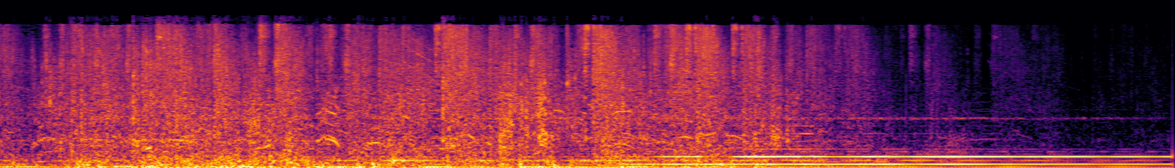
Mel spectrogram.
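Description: Volleys of rifle fire from rebels shooting out of fire pits at British troops make a dense, continuous crackle of overlapping shots, loud throughout, with a sustained droning tone entering in the second half.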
